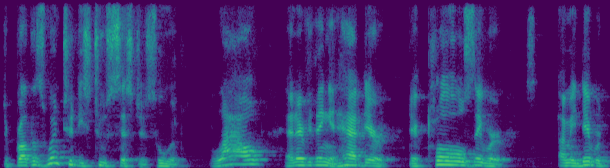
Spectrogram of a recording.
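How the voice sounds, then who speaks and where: This host and commentator from the US has a medium-pitched, animated voice and a brisk pace. Speaking off the cuff with an American accent, he pushes his opinions insistently, hammering points home by repeating phrases.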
